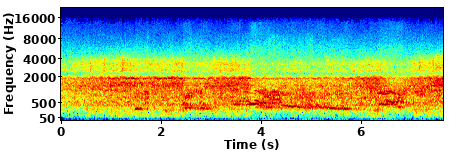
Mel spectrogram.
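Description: A drill grinds steadily through material, a loud, unbroken roar with a wavering mid-pitched whine that rises and dips for the whole stretch, with no voices over it.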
